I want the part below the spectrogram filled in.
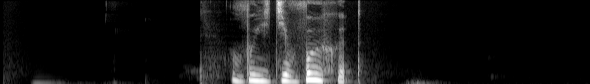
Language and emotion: Russian, angry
